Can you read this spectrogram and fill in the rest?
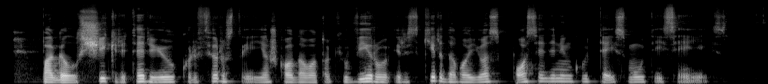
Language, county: Lithuanian, Kaunas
